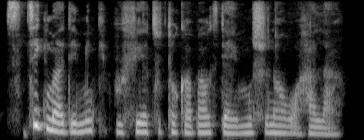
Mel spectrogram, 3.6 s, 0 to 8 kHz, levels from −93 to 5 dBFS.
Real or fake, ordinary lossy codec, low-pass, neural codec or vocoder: real; none; none; none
